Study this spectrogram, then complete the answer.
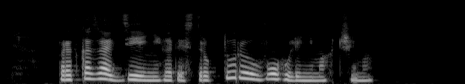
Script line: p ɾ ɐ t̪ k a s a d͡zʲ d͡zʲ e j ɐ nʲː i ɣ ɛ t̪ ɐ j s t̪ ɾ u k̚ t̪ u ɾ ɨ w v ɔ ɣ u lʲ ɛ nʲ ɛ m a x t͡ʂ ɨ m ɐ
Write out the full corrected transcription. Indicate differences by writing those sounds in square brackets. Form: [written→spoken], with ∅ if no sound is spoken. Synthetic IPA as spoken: p ɾ ɐ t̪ k a [s→z] a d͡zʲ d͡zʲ e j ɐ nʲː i ɣ ɛ t̪ ɐ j s t̪ ɾ u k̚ t̪ u ɾ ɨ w v ɔ ɣ u lʲ ɛ nʲ ɛ m a x t͡ʂ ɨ m ɐ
